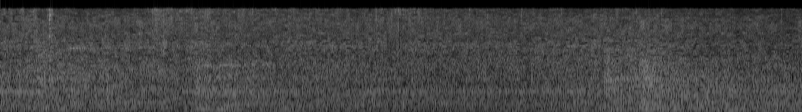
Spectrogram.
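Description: Hydraulic scrap-metal baler running steadily, its power unit humming as the ejection cylinder pushes a compressed bale of metal turnings out of the press.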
